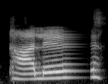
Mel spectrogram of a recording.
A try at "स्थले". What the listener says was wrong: स्थाले नहीं, स्थले, स्थाले नहीं, स्थले। एक मिनट आप गलत उच्चारण कर रहे हैं। स्थाल नहीं, स्थले, स्थले, स्थलयो,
